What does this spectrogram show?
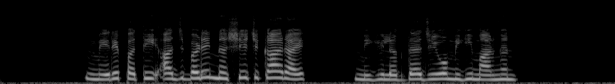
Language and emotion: Dogri, fearful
